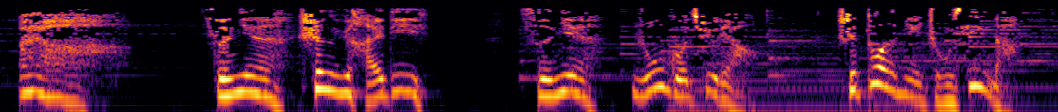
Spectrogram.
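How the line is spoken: Long lamenting sigh. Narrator (Chinese): 王阳明醒悟过来，仰天长叹道

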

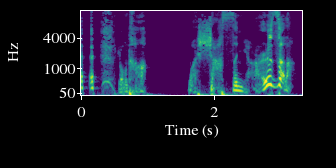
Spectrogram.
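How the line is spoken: Wild laughter. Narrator (Chinese): 一邪在不知名的角落里发出狂笑

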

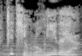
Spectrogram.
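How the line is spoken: Laughing. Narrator (Chinese): 主持人笑说

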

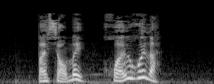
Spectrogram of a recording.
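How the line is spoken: Loud shout. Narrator (Chinese): 哪吒 大声喊道

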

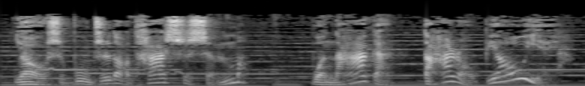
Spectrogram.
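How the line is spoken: Long sigh. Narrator (Chinese): 韩四海长叹一声

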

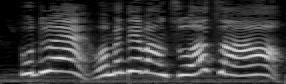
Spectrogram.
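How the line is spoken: Shouting. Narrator (Chinese): 乐天喊道

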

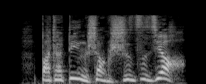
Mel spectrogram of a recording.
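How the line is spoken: Crowd shouting louder. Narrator (Chinese): 但他们却越发喊叫

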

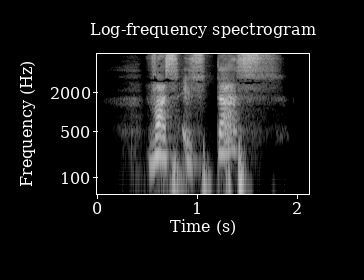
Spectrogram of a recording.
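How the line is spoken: Shout. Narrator (German): rief der Schneider

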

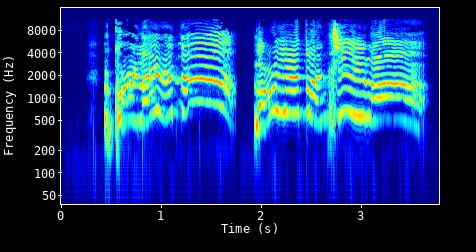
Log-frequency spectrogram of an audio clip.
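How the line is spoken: Shrill desperate screaming. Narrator (Chinese): 张三杀猪般的喊叫声

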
